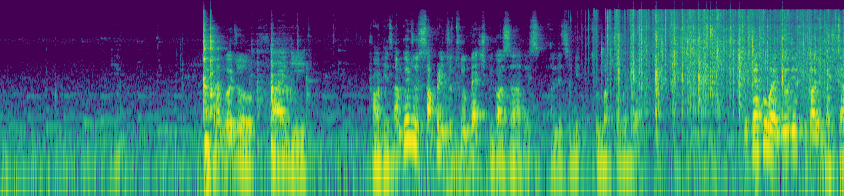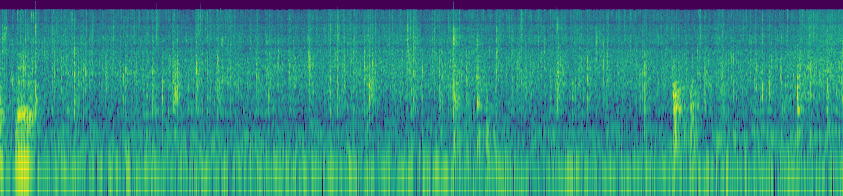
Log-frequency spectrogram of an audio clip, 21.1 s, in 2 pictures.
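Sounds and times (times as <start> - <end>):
frying sizzle with crackling pops: 7.1 - 21.0.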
